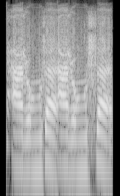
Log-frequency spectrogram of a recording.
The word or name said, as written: Aronca Aronca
